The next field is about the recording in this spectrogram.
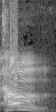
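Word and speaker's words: thumb: कहा give me द थम थम पढ़ेंगे थम नहीं पढ़ेंगे बी साइलेंट थम नहीं बोलते वैसे ही कम नहीं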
